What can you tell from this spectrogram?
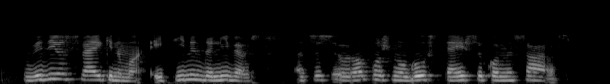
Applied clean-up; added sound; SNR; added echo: none; none; none; none.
